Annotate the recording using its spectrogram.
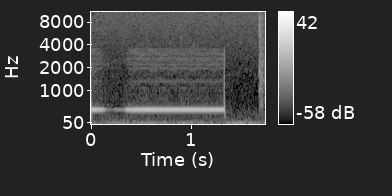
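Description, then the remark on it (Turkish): A steady telephone busy tone after a caller's line dropped, a single pure pitch that briefly dips then holds for about a second, ending abruptly and followed by a short click and faint noise. “Düştü galiba dinleyicimiz.”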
